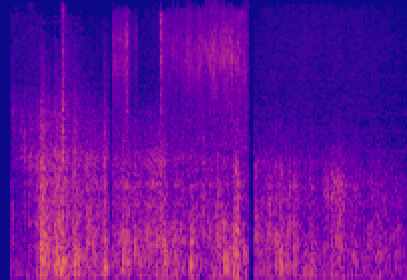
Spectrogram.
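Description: Thunder: a loud crackling clap for about two and a half seconds that breaks off suddenly, then a lower rolling rumble that fades away.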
